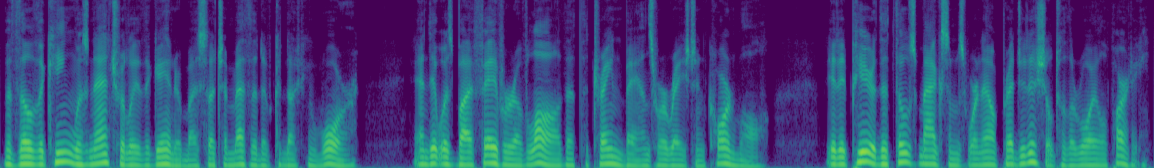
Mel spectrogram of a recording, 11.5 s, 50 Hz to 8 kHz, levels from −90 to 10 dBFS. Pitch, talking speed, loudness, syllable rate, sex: 115 Hz, 220 wpm, -19 LUFS, 6.0 syllables/s, male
